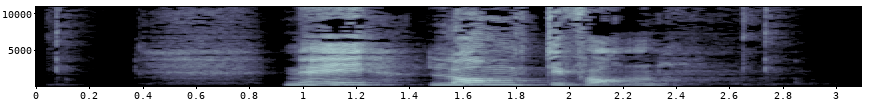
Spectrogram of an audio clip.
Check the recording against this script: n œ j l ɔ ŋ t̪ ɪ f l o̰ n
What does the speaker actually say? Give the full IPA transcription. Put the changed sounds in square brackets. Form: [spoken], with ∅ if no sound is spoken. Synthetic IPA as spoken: n [ɛ] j l ɔ ŋ t̪ ɪ f [ɾ] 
